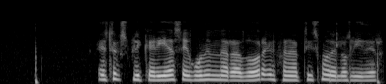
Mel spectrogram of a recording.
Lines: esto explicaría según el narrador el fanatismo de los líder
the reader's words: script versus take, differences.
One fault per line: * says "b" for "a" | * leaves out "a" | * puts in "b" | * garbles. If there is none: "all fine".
all fine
